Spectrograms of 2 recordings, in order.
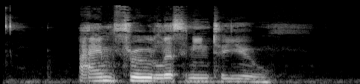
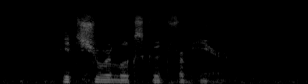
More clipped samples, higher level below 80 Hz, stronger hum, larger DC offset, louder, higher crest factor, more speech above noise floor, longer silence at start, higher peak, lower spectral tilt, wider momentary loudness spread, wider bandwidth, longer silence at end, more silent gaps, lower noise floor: neither; first, -50 dBFS vs -74 dBFS; neither; neither; first, -14 LUFS vs -45 LUFS; about the same, 18 dB vs 22 dB; first, 37 dB vs 25 dB; about the same, 0.05 s vs 0.05 s; first, 0 dBFS vs -28 dBFS; about the same, -3 dB/octave vs -2.5 dB/octave; second, 15 LU vs 18 LU; first, 16.5 kHz vs 13 kHz; first, 0.9 s vs 0.1 s; neither; second, -52 dBFS vs -72 dBFS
